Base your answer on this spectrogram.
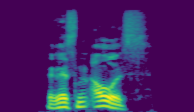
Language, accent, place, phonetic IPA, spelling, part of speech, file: German, Germany, Berlin, [ˌʁɪsn̩ ˈaʊ̯s], rissen aus, verb, De-rissen aus.ogg
- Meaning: inflection of ausreißen: 1. first/third-person plural preterite 2. first/third-person plural subjunctive II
